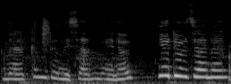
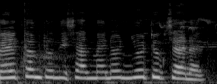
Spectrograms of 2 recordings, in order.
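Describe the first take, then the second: First: It is said quietly. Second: It is said loudly.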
